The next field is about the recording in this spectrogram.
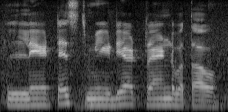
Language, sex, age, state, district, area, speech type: Urdu, male, 18-30, Uttar Pradesh, Siddharthnagar, rural, read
